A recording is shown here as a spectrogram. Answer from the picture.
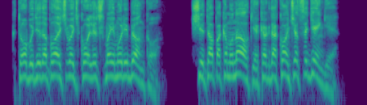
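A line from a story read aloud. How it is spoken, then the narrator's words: Barked from across hall. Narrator (Russian): гаркнул с другого конца зала Рэнди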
